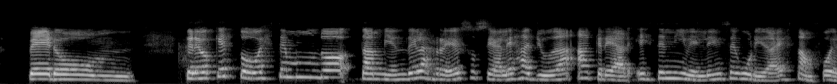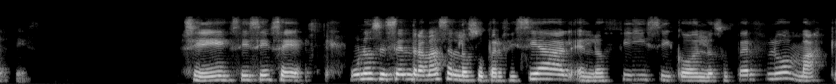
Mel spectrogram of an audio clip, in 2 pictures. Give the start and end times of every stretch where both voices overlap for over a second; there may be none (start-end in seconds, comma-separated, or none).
none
